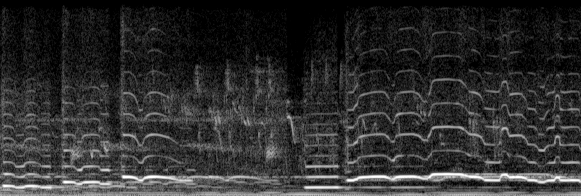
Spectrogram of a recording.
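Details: A flute plays a slow, wavering melody over a steady low drone, with no animal voices heard.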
